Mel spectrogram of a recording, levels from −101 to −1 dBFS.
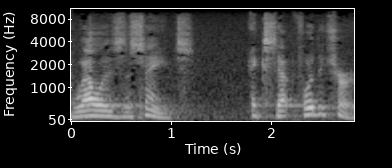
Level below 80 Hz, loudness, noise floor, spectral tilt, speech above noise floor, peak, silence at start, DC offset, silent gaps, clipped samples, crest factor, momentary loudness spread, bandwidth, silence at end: -72 dBFS; -32 LUFS; -62 dBFS; -4 dB/octave; 30 dB; -12 dBFS; 0 s; under 0.1%; none; under 0.1%; 20 dB; 13 LU; 10.5 kHz; 0 s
